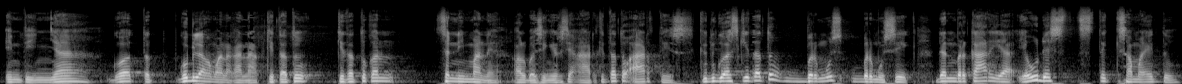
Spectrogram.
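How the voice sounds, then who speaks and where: A male music producer, medium in pitch and moderate in pace, tells a casual story about his own faith. There's real fervor and energy in how he speaks, and he drops English words into his slang.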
